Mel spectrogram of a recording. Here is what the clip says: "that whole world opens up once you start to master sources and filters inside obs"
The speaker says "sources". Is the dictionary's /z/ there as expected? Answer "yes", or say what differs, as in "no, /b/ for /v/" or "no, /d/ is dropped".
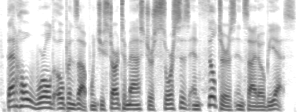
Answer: yes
